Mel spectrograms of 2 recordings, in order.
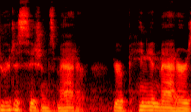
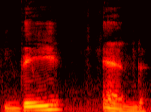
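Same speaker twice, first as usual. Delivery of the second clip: put-on unhurried read-aloud for kids; storybook reading; 3 semitones lower than usual. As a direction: read it like storytime to little ones. Reads a children's book aloud.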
